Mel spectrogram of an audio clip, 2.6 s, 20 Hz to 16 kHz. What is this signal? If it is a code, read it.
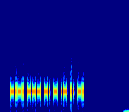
Morse code, heard as a keyed tone, about 50 wpm, 700 Hz. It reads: CONTAIN
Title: Sentences from Top 500 Words - New Word Drill - 50wpm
